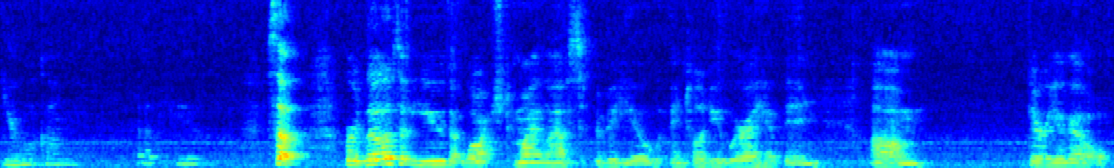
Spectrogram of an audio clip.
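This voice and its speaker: A woman chatting casually to her viewers in a weary, folksy, rambling way, her speech softened by missing teeth, lips over gums. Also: fairly low pitch, slow pace, pauses often. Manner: chatty, weary, folksy slang, frequent laughs. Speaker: video creator with own channel. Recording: roomy, distant mic, faint noise.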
